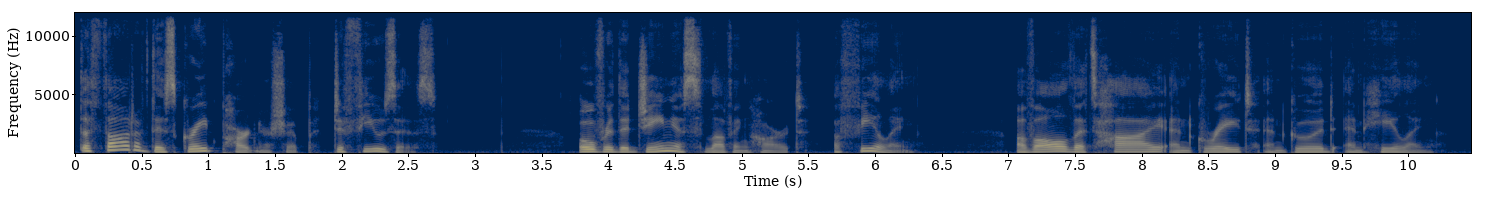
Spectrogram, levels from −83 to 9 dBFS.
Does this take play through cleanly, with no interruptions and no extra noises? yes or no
yes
